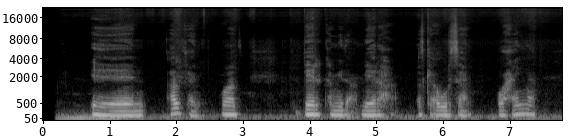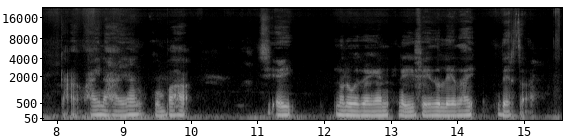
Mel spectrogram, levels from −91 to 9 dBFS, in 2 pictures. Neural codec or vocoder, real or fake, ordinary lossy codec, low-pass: none; real; none; none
